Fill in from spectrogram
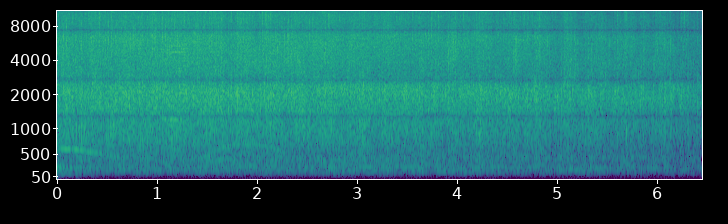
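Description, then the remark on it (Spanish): Steady applause from an audience applauding the Lord, a dense wash of many hands clapping that holds at an even level for several seconds before easing slightly near the end, with no talking over it. “Dele un fuerte aplauso al Señor por eso.”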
